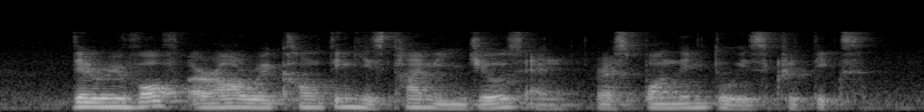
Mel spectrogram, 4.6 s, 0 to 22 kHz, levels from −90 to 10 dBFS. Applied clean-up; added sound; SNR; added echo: none; none; none; none.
